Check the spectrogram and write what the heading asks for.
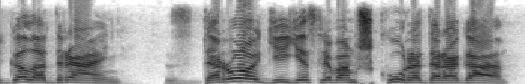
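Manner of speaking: furious shout at a mob; angry shouting. Acted. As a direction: roar it, full fury.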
